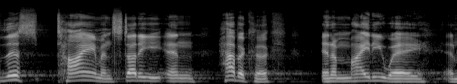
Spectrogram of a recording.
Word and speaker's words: Habakkuk: I've always said Habakkuk, and other people say Habakkuk, and I asked the internet, and the internet told me that it mostly is pronounced Habakkuk, and I'm really going to try to do that this morning, but I'm probably just going to say Habakkuk, because that's what I've always said, probably because that's what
